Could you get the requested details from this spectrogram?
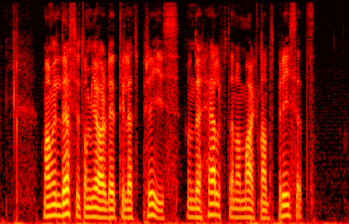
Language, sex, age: Swedish, male, 17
